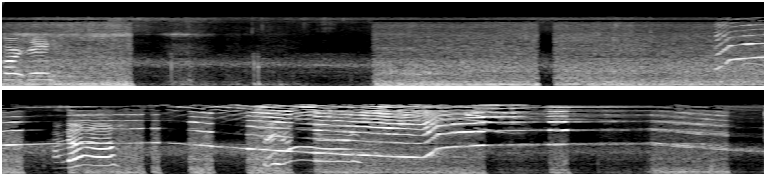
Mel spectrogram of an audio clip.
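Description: Emergency vehicle siren wailing, starting about seven seconds in: a long tone that slowly falls in pitch and then sweeps back up near the end. Before it, wind buffets the microphone in gusts.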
